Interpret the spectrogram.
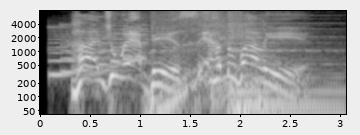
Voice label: locutor gravacoes

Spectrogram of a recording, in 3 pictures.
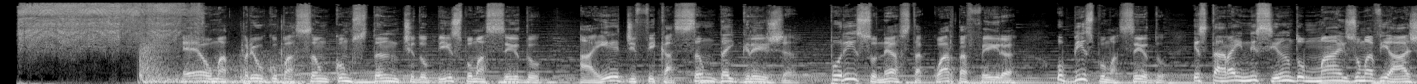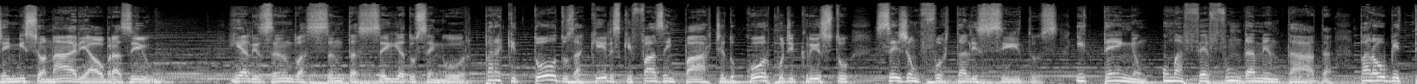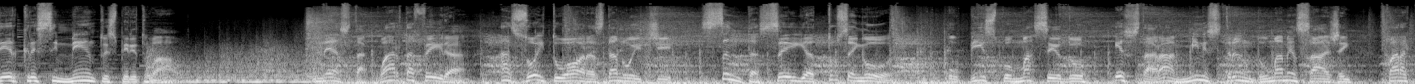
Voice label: Locutor spot; iurd santa ceia

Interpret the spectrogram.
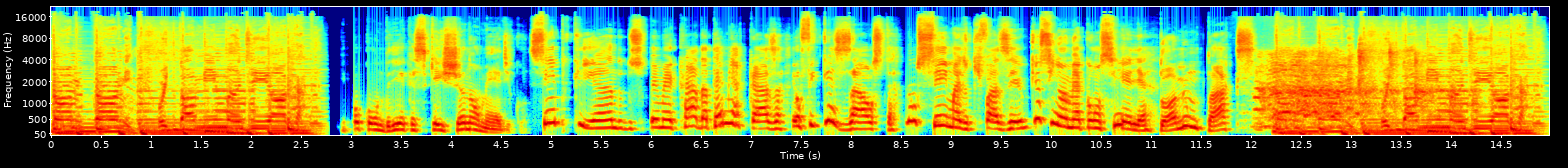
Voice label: spot piada; rei da mandioca

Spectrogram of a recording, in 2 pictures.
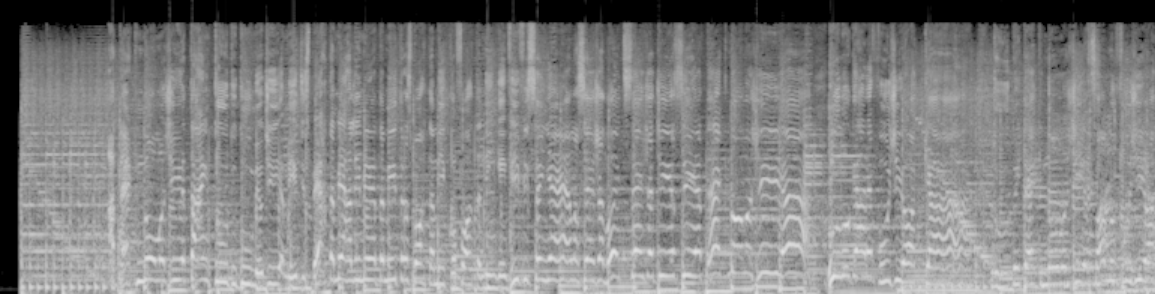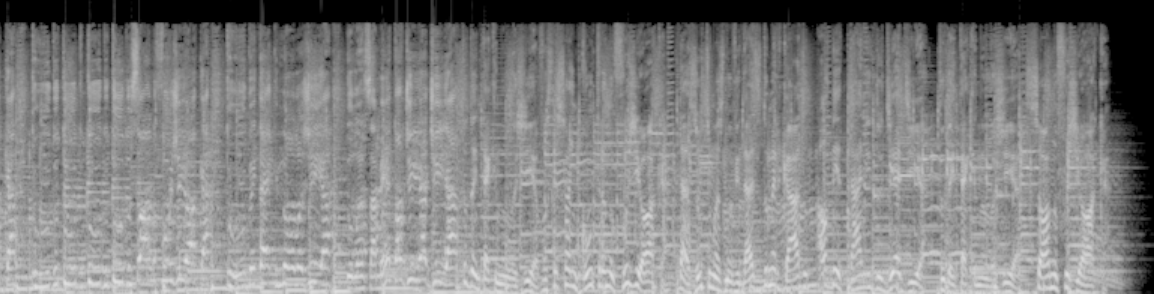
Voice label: institucional

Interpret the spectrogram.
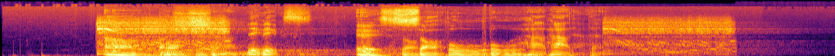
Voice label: efeito de voz arrocha mix é só porrada; mprasil; terra da moqueca

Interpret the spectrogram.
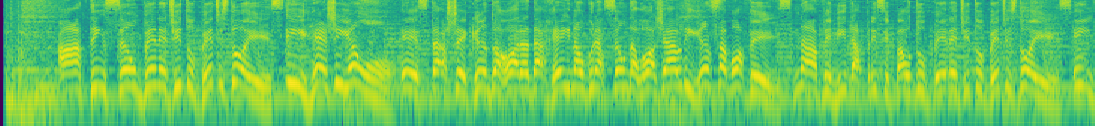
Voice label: locutor; alianca moveis reinauguracao

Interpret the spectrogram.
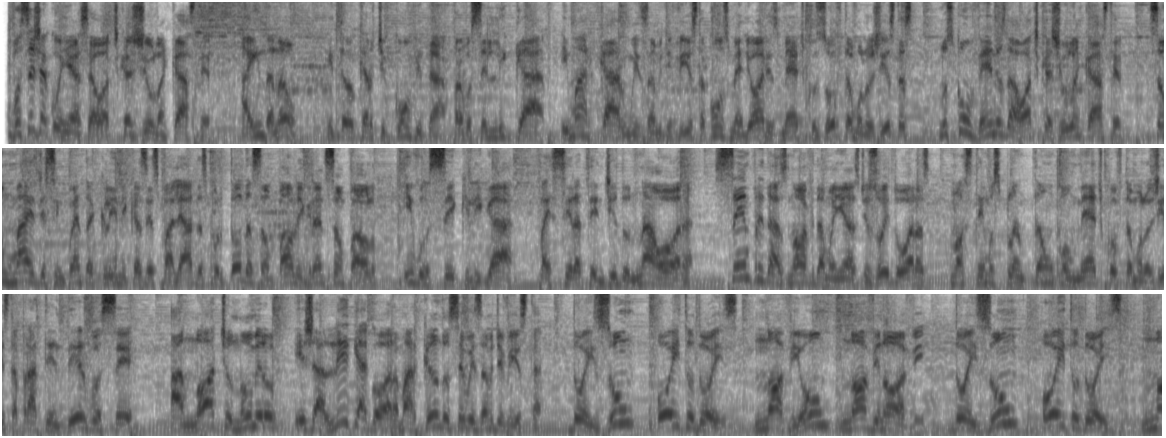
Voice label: locutor spot otica

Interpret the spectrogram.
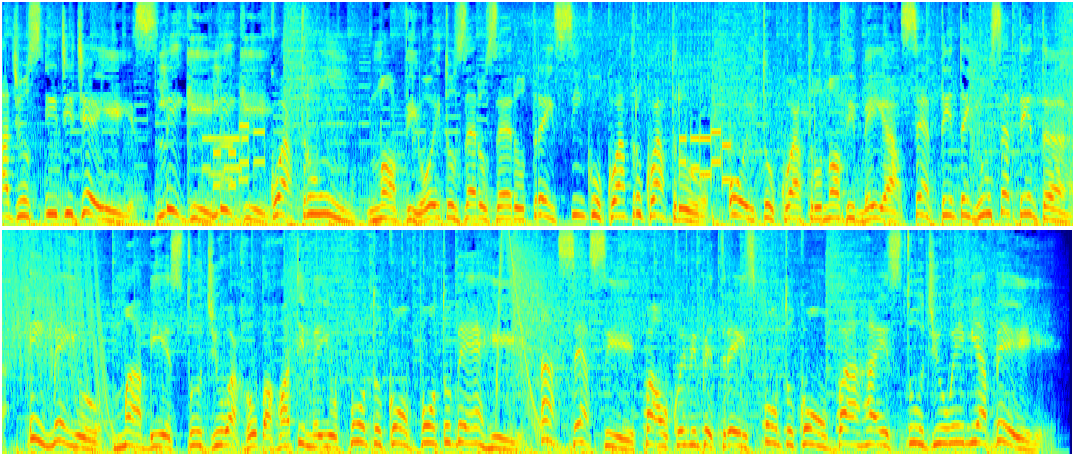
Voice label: spot; mab estadio

